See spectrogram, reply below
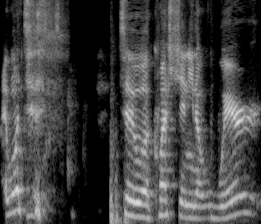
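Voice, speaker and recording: Bright, fairly high-voiced man in podcast chat. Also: unhurried. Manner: thinks aloud, speculative, restarts sentences. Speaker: podcast co-host.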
